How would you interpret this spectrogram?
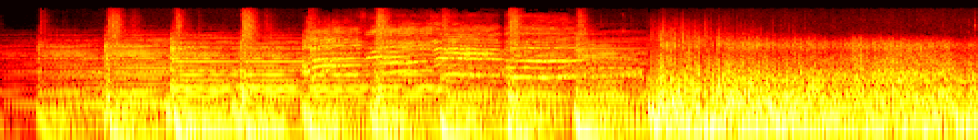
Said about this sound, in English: That's a good way to end a song, though, isn't it? Just a bit of, just an explosion.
